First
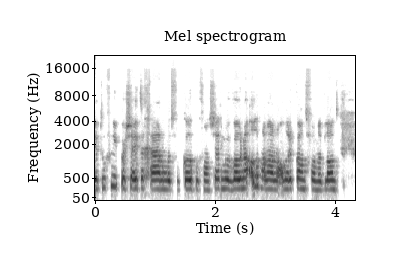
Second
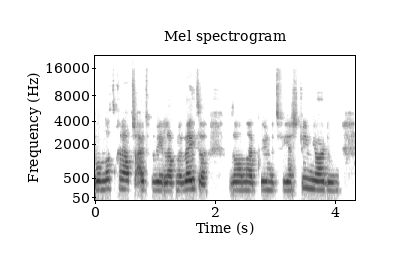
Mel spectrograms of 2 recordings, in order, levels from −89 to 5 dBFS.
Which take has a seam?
first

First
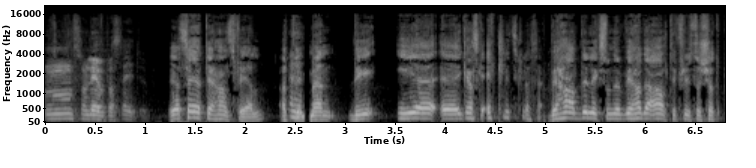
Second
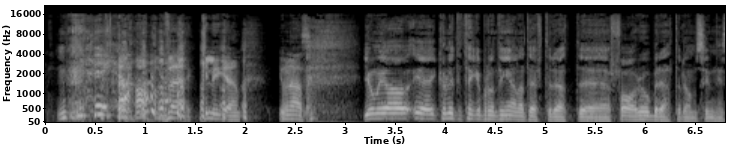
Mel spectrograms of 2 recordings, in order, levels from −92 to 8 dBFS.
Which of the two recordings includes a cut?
first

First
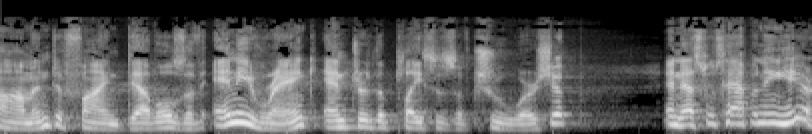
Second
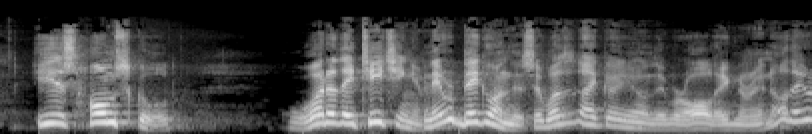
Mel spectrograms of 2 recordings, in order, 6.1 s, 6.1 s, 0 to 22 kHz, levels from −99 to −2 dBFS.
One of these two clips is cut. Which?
second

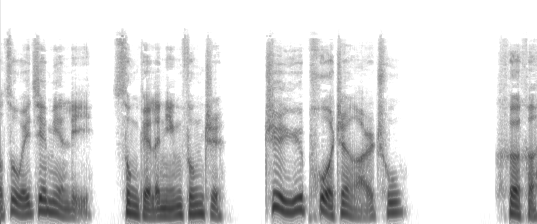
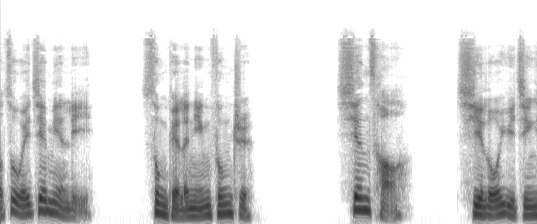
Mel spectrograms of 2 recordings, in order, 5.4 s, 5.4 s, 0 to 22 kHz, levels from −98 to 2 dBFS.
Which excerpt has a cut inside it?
first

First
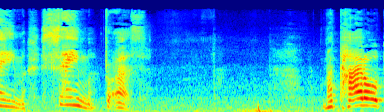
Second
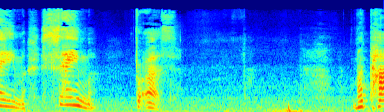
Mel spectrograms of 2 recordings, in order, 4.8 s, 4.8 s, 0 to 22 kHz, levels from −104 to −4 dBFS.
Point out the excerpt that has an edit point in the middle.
first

